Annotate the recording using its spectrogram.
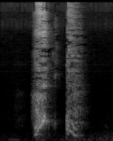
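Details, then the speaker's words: Adult cough that returned on waking in the morning after lungs were clear and almost no coughing the day before: two harsh, short coughs in a quiet room. "as you can hear the coughs have come back I woke up this morning coughing up and St peep the difference between right now and yesterday"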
